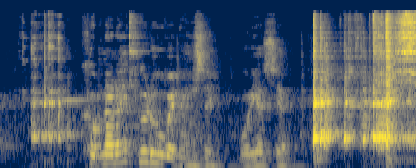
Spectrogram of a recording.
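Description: Steel cookware clanking, metal on metal with a ringing clink, starting about three seconds in after a voice.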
